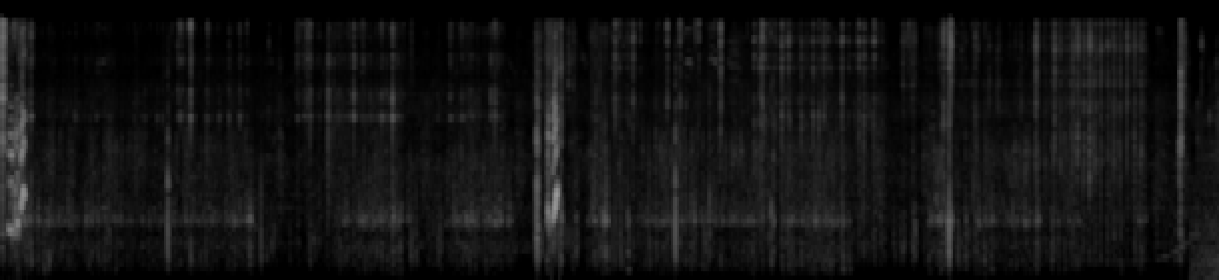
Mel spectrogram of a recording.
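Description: Precision screwdriver turning small screws out of the metal base of a Blue Yeti microphone: faint scratchy ticking and scraping, with a few sharper clicks as the small screws are put down on a wooden table, the loudest about five and a half seconds in.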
